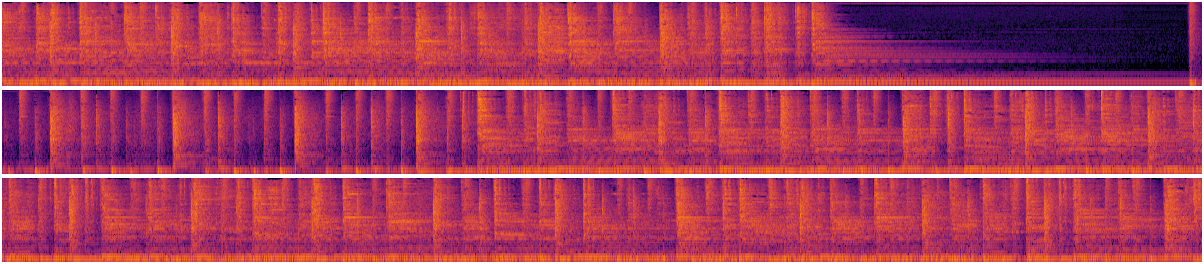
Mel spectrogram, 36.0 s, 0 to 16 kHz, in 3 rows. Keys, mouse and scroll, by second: 5.5 ctrl+z, 6.1 ctrl+click, 7.4 click, 9.0 click, 10.8 right click, 12.2 click, 13.4 click, 13.9 click, 15.9-18.5 drag, 18.8 0, 19.4 scroll down 2, 20.0-20.3 scroll up 2, 20.7 click, 21.5 click, 24.1 click, 24.8 click, 25.6 click, 26.3 click, 28.1 F2, 29.6 t, 30.7 BackSpace, 30.9 Caps_Lock, 31.6 a, 32.0 n, 32.6 k, 33.6 click.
